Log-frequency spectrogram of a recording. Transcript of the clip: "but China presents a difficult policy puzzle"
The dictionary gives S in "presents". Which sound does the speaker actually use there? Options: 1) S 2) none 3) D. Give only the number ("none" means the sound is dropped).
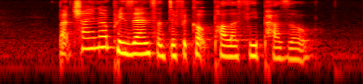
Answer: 1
